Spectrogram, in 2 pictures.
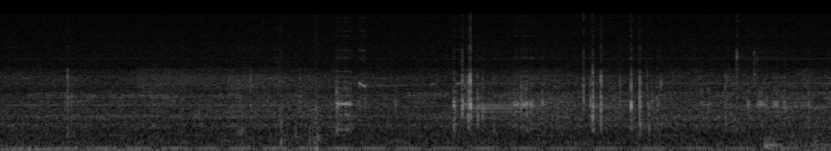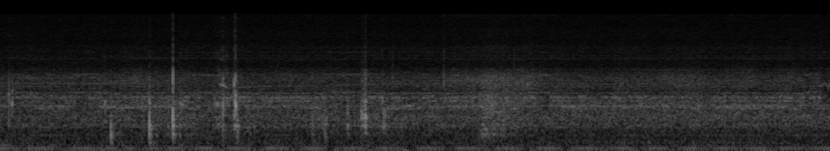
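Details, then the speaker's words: Electronic thermometer making irregular faint clicks and short high chirps over several seconds in a quiet room, heard close up; intermittent clicking and chirping, cause unknown. "Avviciniamo così siamo sicuri se si sente gli strani rumori che fa il termometro elettronico."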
